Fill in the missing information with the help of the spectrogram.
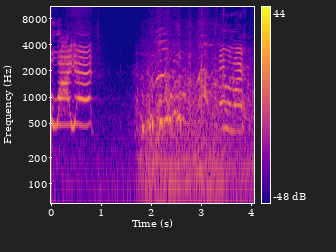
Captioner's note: laughter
